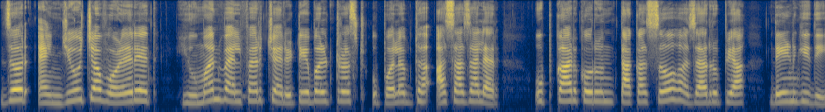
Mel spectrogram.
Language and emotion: Goan Konkani, neutral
